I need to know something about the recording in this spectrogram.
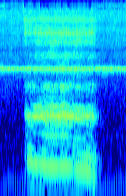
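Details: Maltese/Shih Tzu dog with a snoring problem: a single drawn-out, buzzing snore in a quiet room with a faint steady tone; snoring.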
